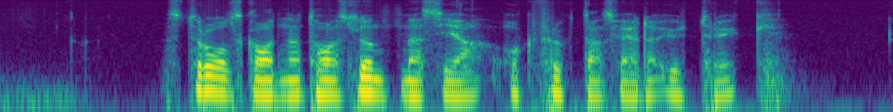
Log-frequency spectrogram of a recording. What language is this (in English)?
Swedish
